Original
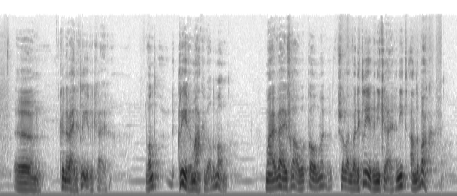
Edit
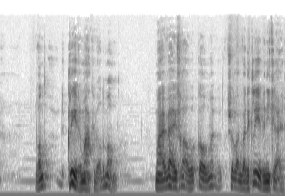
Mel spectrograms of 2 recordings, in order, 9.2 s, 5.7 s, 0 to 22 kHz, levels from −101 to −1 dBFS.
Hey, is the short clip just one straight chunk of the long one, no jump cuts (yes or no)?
yes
